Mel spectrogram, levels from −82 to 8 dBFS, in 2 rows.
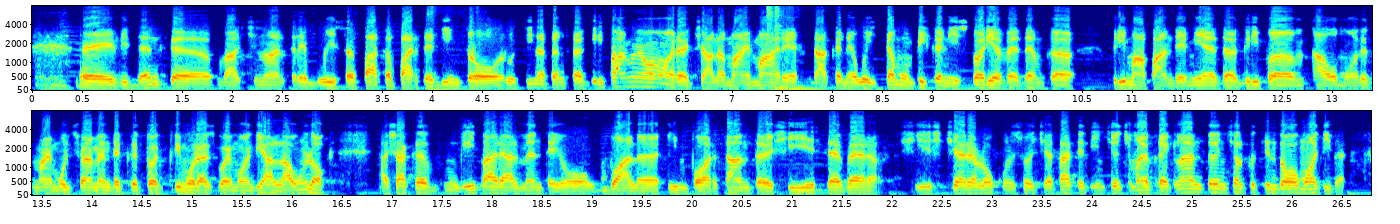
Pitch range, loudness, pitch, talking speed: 100-115 Hz, -18 LUFS, 105 Hz, 165 wpm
